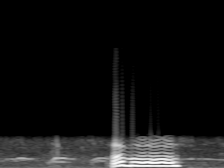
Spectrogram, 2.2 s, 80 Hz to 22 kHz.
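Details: Belgian Shepherd Groenendael puppies, 25 days old, loose in a garden for the first time and not yet seeing well: one drawn-out tonal whine about half a second long, steady then slightly falling, after faint quieter cries, with a person coaxing them.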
